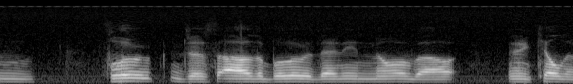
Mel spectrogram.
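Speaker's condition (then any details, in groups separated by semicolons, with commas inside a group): Brain injury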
